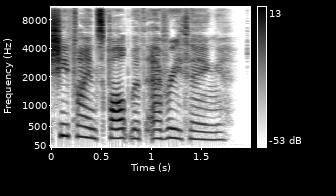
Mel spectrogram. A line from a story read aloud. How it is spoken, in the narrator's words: Julia sighed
